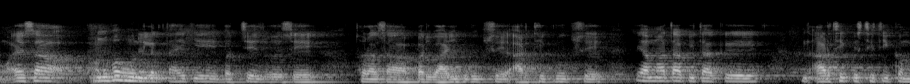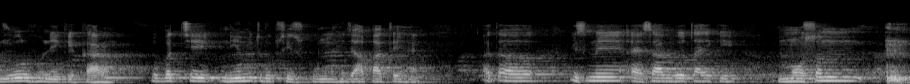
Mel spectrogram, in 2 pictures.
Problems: none marked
